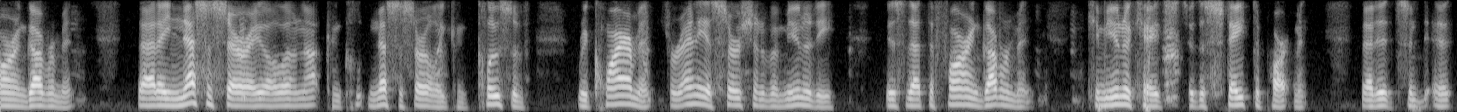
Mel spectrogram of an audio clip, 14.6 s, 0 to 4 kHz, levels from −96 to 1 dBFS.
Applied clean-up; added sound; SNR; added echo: none; none; none; none.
